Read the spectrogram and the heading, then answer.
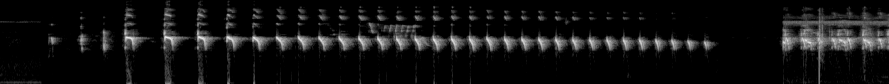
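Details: Rufous hornero song: a few spaced notes quicken into a long run of loud, downward-sliding notes that gradually slow and fade, followed by a short, loud chattering burst.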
